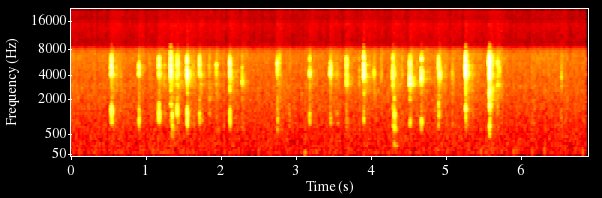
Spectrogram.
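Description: Computer keyboard typing: a run of quick, irregular key clicks lasting about five seconds, starting about half a second in.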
